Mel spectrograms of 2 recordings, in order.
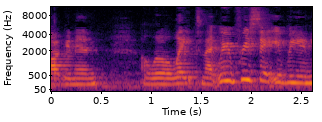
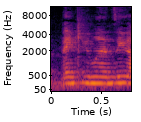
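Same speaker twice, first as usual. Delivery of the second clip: ordinary talk, nothing marked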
